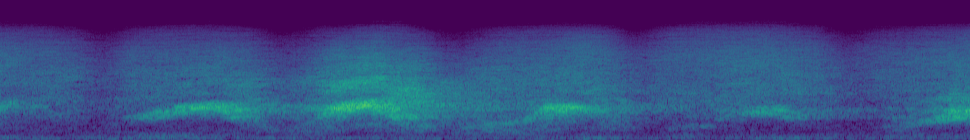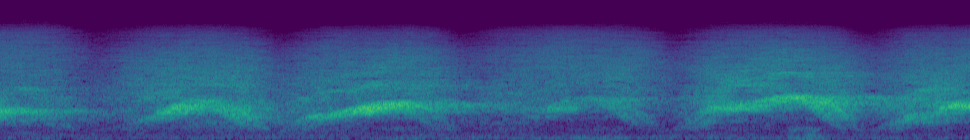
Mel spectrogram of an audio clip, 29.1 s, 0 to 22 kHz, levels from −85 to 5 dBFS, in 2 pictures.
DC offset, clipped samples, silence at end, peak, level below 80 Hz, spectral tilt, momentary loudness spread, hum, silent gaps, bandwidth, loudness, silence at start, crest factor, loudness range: under 0.1%; under 0.1%; 0 s; -12 dBFS; -64 dBFS; 0 dB/octave; 17 LU; none; none; 12.5 kHz; -31 LUFS; 0 s; 20 dB; 9 LU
